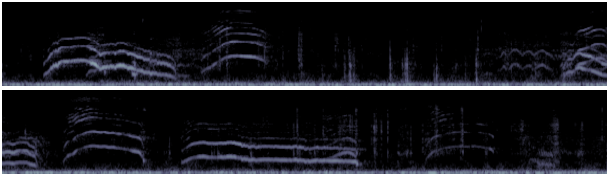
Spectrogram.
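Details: Scottish Fold kittens nursing and fighting over a nipple, a tortie kitten standing her ground; several loud, arched mews with harmonics, some long and sliding down, coming in quick succession over a constant low hum.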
